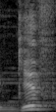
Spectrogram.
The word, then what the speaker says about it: GIF: soft G is a gif or Jif maybe that should be the one hard G or soft G I know that it's a hard G gift but ice age if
